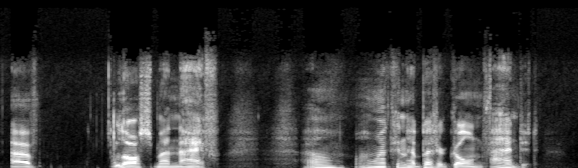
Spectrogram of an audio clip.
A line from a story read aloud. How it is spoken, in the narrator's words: Joe said feebly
